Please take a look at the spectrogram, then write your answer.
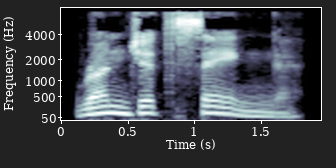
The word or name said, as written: ranjit singh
